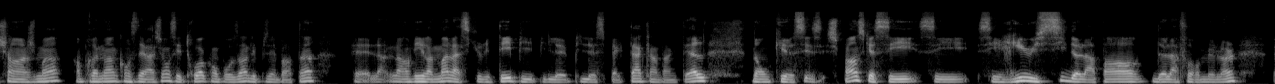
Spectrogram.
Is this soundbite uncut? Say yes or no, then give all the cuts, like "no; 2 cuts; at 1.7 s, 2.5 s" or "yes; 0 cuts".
yes; 0 cuts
